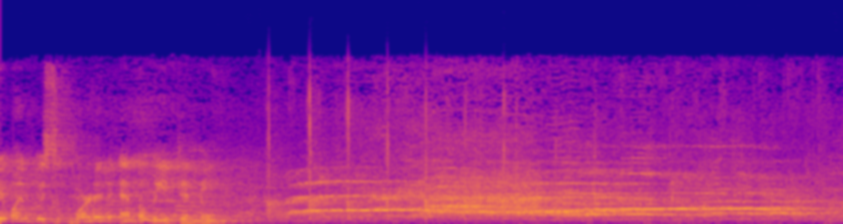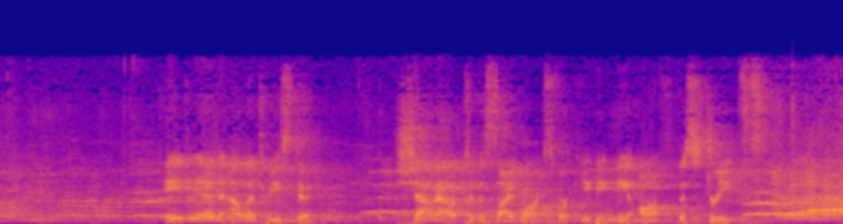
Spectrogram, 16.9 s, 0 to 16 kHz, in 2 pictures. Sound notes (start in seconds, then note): 2.6 audience clapping; 2.6 audience cheering; 16.0 audience cheering; 16.2 audience clapping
